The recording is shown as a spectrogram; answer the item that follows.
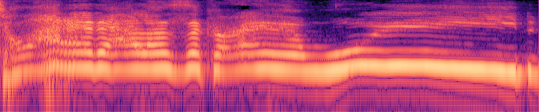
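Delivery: very high, loud hawking street shout.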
